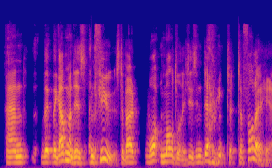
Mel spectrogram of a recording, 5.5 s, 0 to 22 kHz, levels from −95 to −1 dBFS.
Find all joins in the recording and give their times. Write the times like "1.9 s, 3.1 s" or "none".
1.8 s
